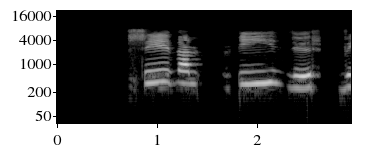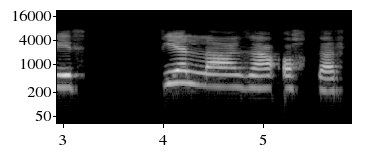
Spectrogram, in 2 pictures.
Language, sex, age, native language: Icelandic, female, 7, Icelandic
